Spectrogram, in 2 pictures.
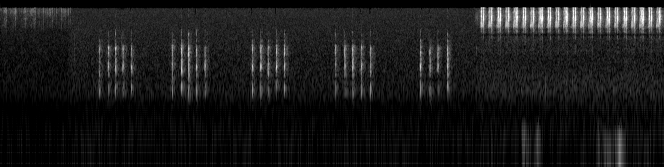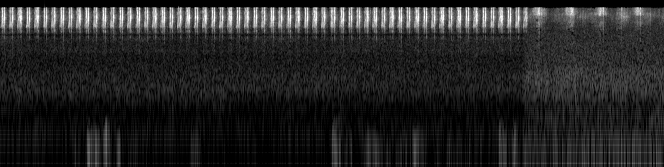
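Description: Bush-cricket song. A few seconds in come five short groups of lower chirps, about one a second. Then a Common Wart-biter (Decticus verrucivorus) starts its song: a loud, even run of high ticks, about seven a second, lasting some nine seconds. Near the end it gives way to the separate short high chirps of a Basque wide-winged bush-cricket (Zeuneriana abbreviata).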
